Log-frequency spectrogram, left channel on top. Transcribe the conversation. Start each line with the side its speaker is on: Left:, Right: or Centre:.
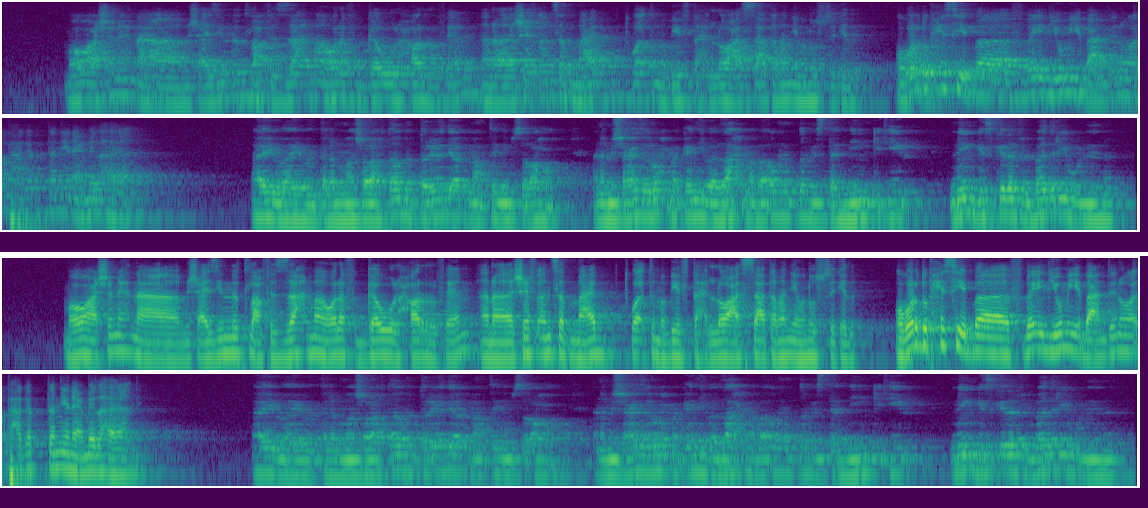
Right: ما هو عشان احنا مش عايزين نطلع في الزحمة ولا في الجو الحر فاهم انا شايف انسب ميعاد وقت ما بيفتح اللي هو على الساعة 8 ونص كده وبرضه بحيث يبقى في باقي اليوم يبقى عندنا وقت حاجات تانية نعملها يعني
Left: ايوه ايوه انت لما شرحتها بالطريقه دي اقنعتني بصراحه انا مش عايز اروح مكان يبقى زحمه بقى ونفضل مستنيين كتير ننجز كده في البدري ون...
